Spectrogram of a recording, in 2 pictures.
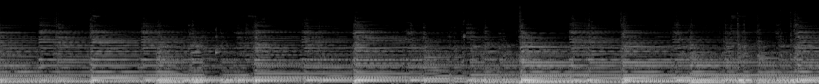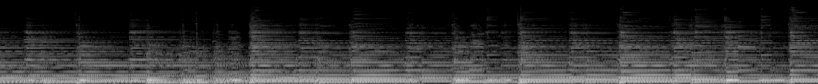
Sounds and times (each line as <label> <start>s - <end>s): guitar 0.0s - 16.3s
